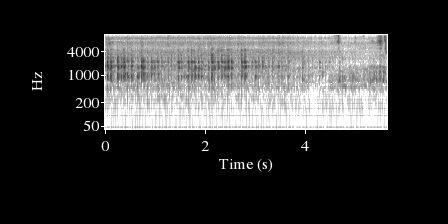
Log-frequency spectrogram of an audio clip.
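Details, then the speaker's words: 2007 GMC Yukon Denali, 6.2 L LS crate engine with a couple thousand miles, idling; mic underneath the vehicle. Repetitive, uneven knocking about four a second that sounds like engine knock; suspected catalytic converter core rattle, not engine. "and hopefully you can actually hear the noise here underneath the vehicle quite clearly it's a repetitive knocking sound"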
